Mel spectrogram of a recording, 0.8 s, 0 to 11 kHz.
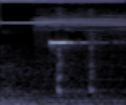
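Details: A brief high electronic beep from a Defi 9 manual biphasic defibrillator after 100 joules was selected, signalling the charge is ready before the shock; charge-ready alert tone.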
